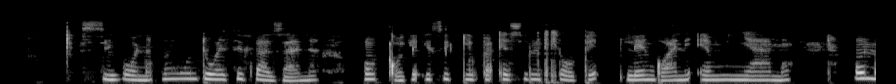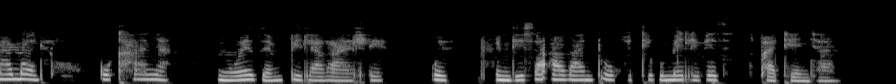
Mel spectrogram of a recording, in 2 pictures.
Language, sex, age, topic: North Ndebele, female, 25-35, health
